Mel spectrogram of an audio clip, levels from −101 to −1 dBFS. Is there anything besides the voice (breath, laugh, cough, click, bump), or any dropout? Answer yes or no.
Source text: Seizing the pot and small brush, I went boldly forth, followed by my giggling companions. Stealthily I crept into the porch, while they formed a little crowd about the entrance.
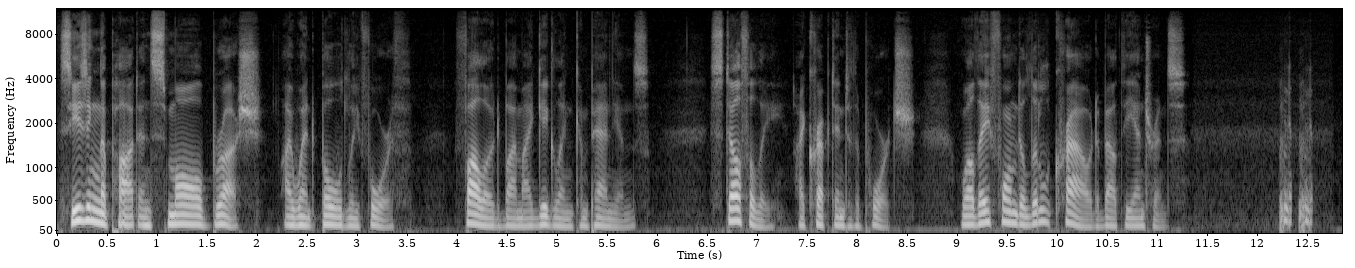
yes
